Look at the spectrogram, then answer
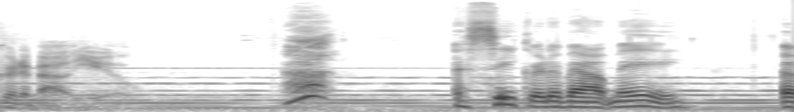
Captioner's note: gasps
